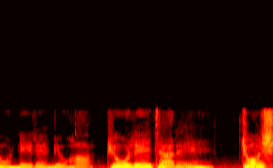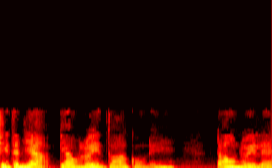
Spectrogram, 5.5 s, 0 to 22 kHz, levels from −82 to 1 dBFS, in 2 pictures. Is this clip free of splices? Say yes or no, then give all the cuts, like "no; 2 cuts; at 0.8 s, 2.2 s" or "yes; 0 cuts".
no; 2 cuts; at 1.0 s, 3.3 s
